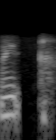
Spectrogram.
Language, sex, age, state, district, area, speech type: Marathi, female, 45-60, Maharashtra, Akola, urban, conversation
